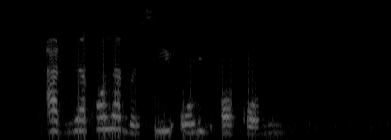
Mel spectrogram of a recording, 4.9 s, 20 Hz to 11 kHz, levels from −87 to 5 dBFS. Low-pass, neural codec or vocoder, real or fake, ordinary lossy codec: 9.9 kHz; none; real; Opus, 16 kbps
